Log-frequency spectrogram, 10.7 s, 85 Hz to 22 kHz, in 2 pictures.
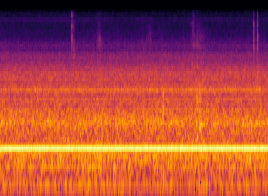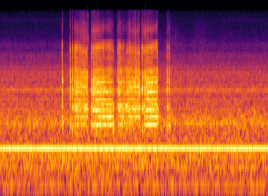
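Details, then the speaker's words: Data I/O 2900 chip programmer booting from floppy: quiet steady hum, then a short burst of buzzy chattering seeks under two seconds. Normal floppy drive seek noise. "But I don't know if you can hear the floppy grinding away, but give it a few minutes when that light goes out."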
